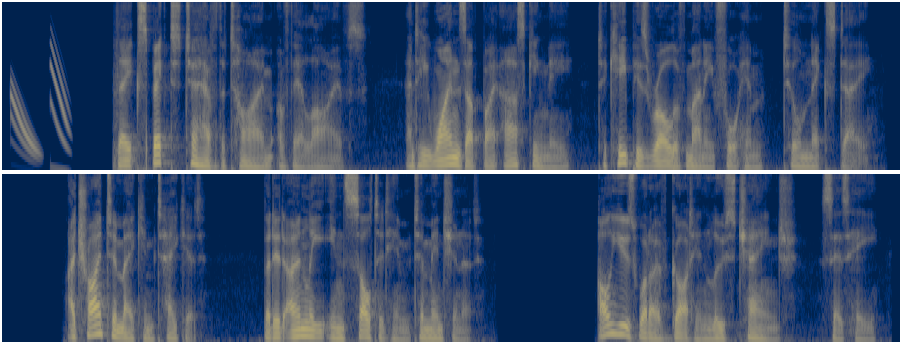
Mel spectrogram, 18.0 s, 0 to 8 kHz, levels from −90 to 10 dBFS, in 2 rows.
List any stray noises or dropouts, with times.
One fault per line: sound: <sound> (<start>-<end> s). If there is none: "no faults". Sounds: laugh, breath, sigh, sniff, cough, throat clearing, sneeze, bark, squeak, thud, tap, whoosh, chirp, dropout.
sound: chirp (0.1-0.7 s)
